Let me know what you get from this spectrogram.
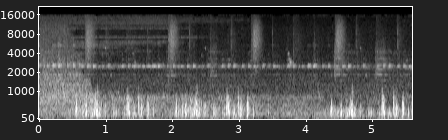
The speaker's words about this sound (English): Also speaking from experience, on windy days, the suspension cable shake and make for a less than comfortable experience. Here's a clip from my trip to Omaha.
